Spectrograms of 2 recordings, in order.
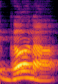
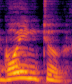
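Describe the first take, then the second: First: The words are blended into one short word. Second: Both words are said fully and separately. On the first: "क्या pronounce करेंगे, गोना" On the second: "गोइंग टू को जब pronounce करेंगे तो क्या pronounce करेंगे"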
